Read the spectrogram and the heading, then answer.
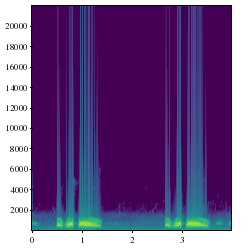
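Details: Two cooing phrases from a spotted dove in the thổ đồng voice, used to urge wild-caught doves to coo. Each phrase is two clipped rising notes, then a long downward-sliding coo. Otherwise silence.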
